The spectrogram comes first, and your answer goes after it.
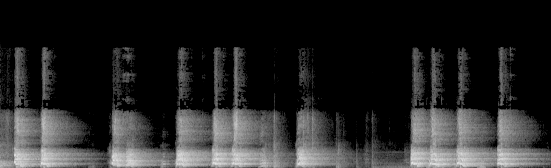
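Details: Dog barking at a laser: bursts of sharp, harsh barks, often two or three in quick succession, separated by brief pauses, with a longer silence before a final cluster of three barks.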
